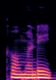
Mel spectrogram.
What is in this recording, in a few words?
"kaumande", Yawa; eight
